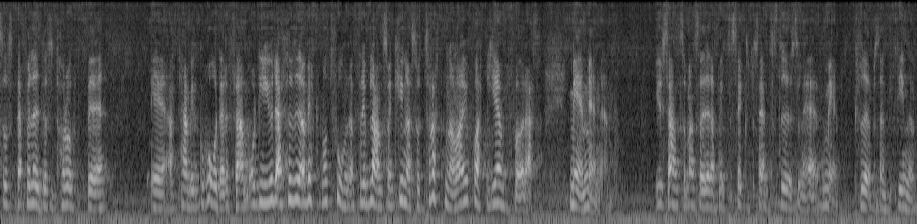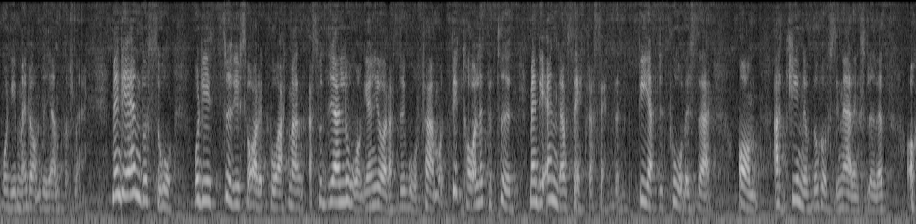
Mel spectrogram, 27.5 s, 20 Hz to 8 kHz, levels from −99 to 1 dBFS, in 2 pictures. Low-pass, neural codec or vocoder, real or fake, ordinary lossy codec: none; codec, 16 kHz, 4.8 kbps, FACodec; fake; none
